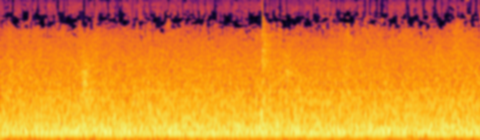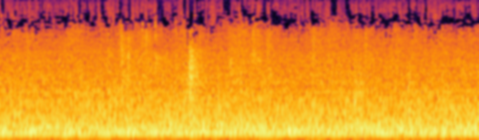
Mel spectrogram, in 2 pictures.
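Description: Pages rustle as people turn them.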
